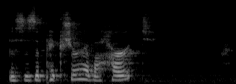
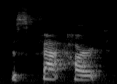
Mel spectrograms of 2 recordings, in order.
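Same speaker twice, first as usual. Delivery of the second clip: ordinary delivery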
